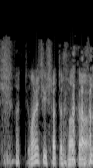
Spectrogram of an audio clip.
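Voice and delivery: low ventriloquist-style mutter, words held back. Showing how they'd mutter at a talker while smiling: smiling, ventriloquist-style mutter. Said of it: "I could smile and be like".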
